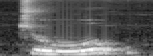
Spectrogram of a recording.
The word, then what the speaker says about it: 主: The pronunciation is zhu, third tone.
